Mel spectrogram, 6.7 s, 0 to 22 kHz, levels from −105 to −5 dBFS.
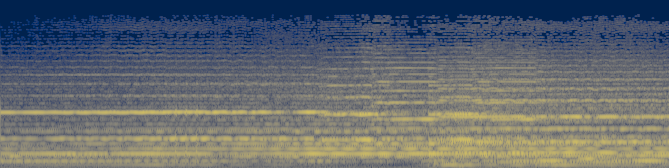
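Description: The audio has repeated frames: a 104.5 ms block plays three extra times from 1.74 to 2.05 s, adding 313.5 ms, and a 26.1 ms block repeats twice at 4.59 s. Both show as identical vertical slices on a spectrogram. From 4.28 s to the end, a doubled audio track sits at roughly equal level about one second behind, visible as a full-band duplicate pattern that starts abruptly, likely from a second, slower capture path or an edit holding two offset copies.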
